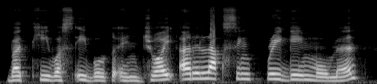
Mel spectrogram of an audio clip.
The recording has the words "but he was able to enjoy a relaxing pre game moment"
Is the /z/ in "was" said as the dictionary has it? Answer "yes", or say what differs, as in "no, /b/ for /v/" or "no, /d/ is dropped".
no, /s/ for /z/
